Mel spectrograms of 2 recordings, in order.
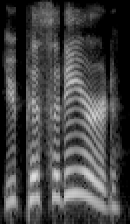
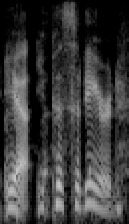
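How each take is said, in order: First: "pissedeered" said higher with a clear "pissed" at the start; repeated pun, higher. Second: "pissedeered" said softer with a clear "pissed" at the start; "pissedeered", quieter; softer pun. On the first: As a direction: stress "pissedeered", pitched up. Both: Shown as a demonstration. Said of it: "It's a play on words".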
